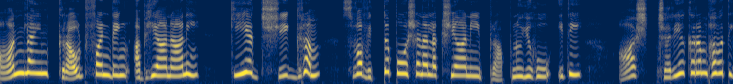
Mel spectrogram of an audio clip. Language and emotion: Sanskrit, surprised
